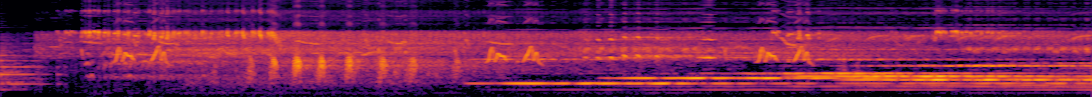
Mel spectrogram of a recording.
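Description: Birdsong of repeated short chirps, with a quick run of clicking notes about three seconds in. Soft, held music tones come in under it about five seconds in.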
